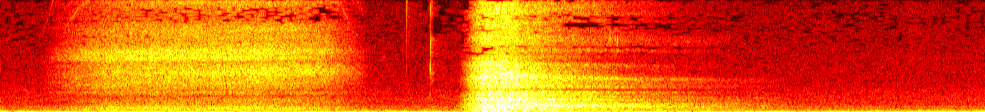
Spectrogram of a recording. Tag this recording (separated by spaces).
breathing despondent Male sadness sigh wowthesaurus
